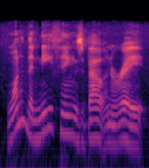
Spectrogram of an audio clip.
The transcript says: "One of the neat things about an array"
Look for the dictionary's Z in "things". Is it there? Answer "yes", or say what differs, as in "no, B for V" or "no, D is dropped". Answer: yes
